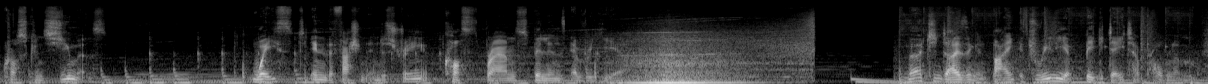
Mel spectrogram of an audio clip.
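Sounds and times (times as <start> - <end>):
deep rumbling whoosh: 5.1 - 8.2.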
